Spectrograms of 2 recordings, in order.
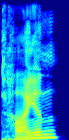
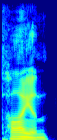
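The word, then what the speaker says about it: tiyin: Sound with it called tie-in so it's like t-i-y-i-n is how you would spell that in English so the N with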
